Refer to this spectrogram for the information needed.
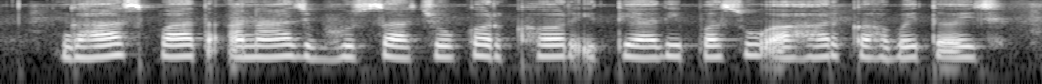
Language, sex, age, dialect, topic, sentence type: Maithili, female, 25-30, Southern/Standard, agriculture, statement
